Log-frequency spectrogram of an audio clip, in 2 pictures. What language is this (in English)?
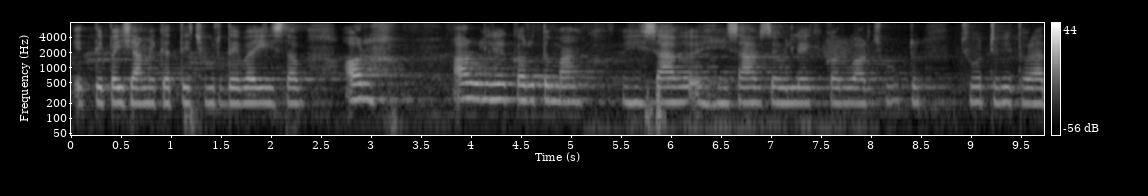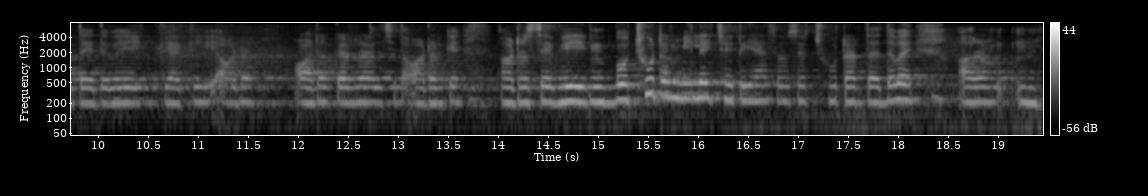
Maithili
